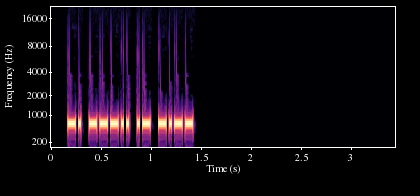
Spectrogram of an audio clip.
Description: Morse code, heard as a keyed tone, about 46 wpm, 700 Hz. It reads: N8AY
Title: USA Call Signs - 4 Characters - Repeated 3x - 45wpm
